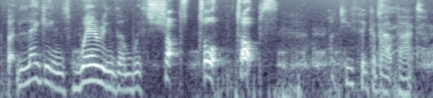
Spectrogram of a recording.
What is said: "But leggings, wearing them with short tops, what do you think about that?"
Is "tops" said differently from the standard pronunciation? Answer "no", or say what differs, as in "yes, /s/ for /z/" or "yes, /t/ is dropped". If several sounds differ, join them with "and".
no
